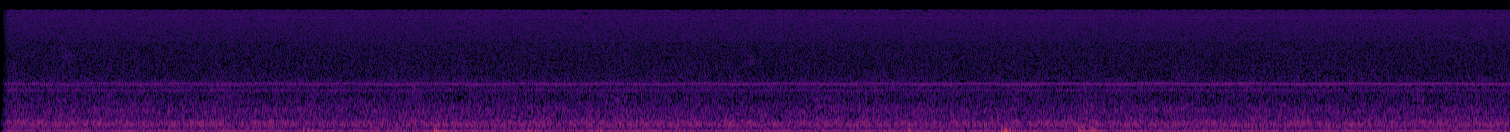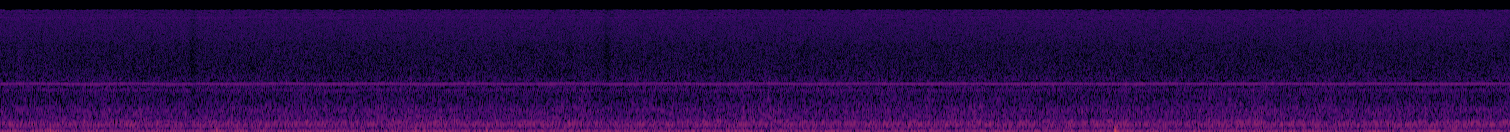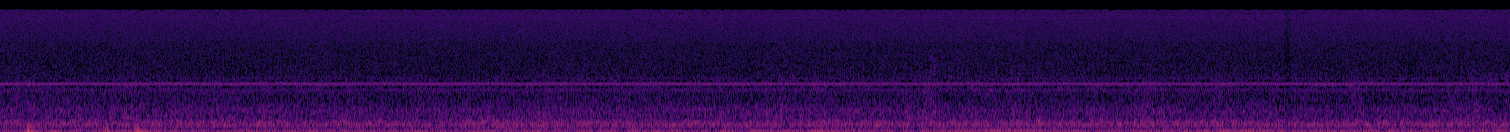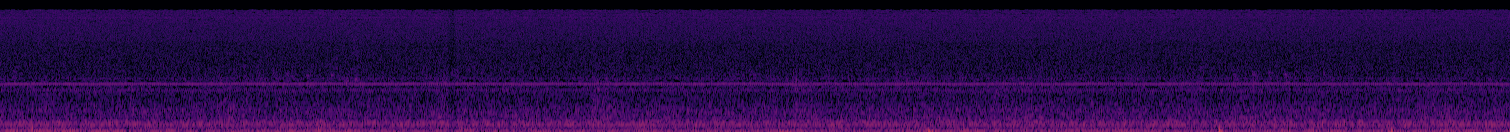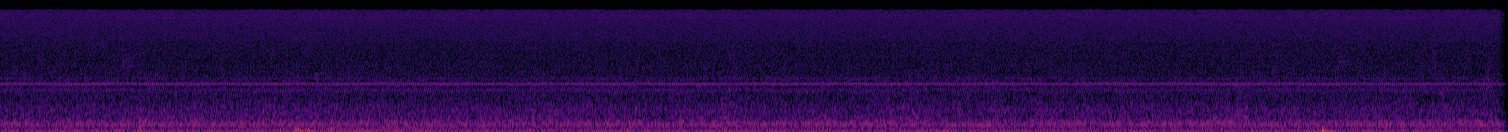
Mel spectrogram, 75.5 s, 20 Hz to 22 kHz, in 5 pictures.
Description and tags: Dining Room Room Tone
Room tone recorded in a dining room. Includes the general background hum of a refrigerator. Suitable room tone for a kitchen/open-plan dining room. Recorded with a Zoom H4N.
